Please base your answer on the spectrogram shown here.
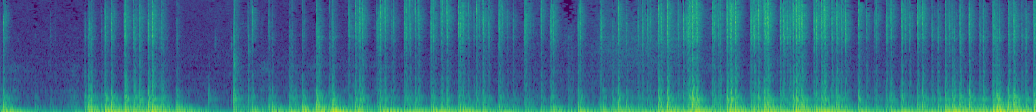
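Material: Glass.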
